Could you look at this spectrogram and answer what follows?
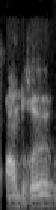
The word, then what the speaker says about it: Andreu: My family name is Andreu, which is a bit difficult to pronounce.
